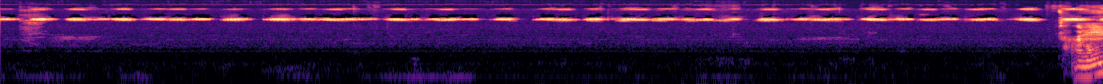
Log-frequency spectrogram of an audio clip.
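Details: High, ringing cricket chirps repeat in an even pulsing train from feeder crickets offered to a leopard gecko; a faint low hum lies underneath, and a loud rustling knock breaks in at the very end.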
